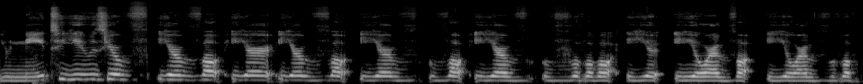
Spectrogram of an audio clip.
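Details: Adult woman who has stuttered since age five, speaking in a real conversation; stuttering.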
